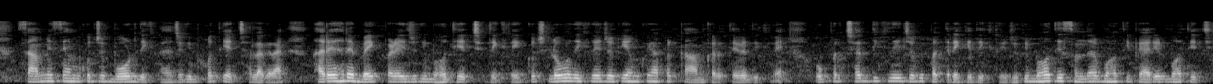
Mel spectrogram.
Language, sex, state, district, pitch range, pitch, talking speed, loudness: Hindi, male, Uttar Pradesh, Varanasi, 120-140 Hz, 130 Hz, 310 wpm, -20 LUFS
